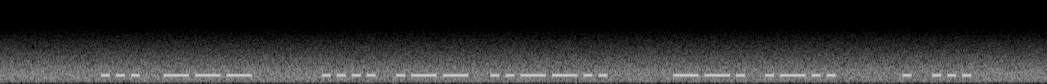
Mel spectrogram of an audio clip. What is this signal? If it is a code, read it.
Morse code, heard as a keyed tone, hand-sent with a paddle, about 16 wpm, 430 Hz, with radio static and a narrow filter. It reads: SO HW? GL ES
